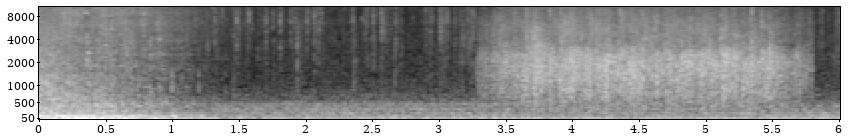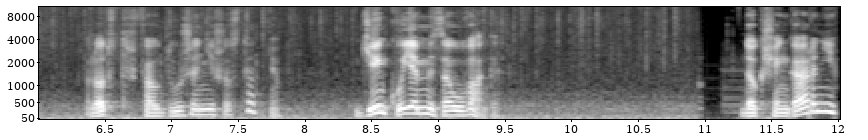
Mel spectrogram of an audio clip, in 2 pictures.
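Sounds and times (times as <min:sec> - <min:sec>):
rocket explosion rumble: 0:00.0 - 0:11.0
audience applause: 0:03.3 - 0:05.8.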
